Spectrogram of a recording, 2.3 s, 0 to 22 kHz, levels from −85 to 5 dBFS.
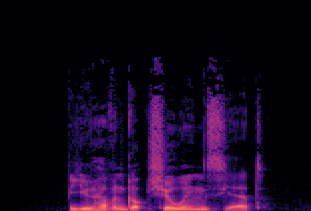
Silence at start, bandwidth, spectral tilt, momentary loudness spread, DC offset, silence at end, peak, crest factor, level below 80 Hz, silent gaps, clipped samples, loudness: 0.5 s; 16 kHz; -5.5 dB/octave; 8 LU; under 0.1%; 0.4 s; -8 dBFS; 18 dB; -72 dBFS; none; under 0.1%; -26 LUFS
